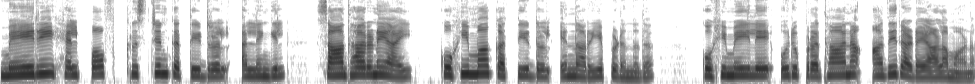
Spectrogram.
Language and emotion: Malayalam, neutral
